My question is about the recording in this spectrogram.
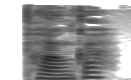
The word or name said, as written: punker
